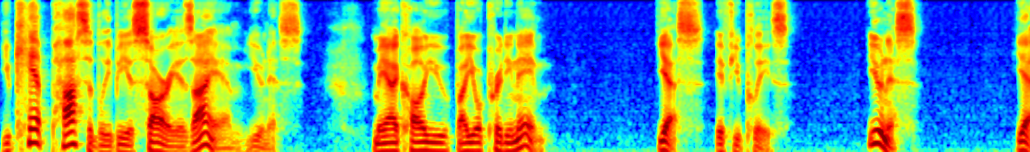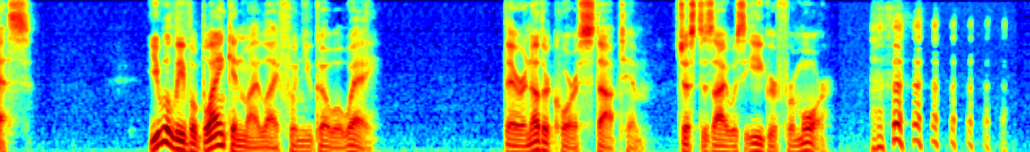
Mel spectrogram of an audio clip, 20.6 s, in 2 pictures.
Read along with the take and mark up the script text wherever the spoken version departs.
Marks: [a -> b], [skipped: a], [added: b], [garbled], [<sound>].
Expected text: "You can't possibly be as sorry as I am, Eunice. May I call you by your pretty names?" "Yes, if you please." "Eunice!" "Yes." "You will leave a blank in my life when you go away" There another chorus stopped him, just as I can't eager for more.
"You can't possibly be as sorry as I am, Eunice. May I call you by your pretty [names?" -> name] "Yes, if you please." "Eunice!" "Yes." "You will leave a blank in my life when you go away" There another chorus stopped him, just as I [can't -> was] eager for more. [laugh]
